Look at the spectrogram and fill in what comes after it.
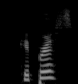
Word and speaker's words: Cypris: And yes, I recognize it's confusing to pronounce the country and island with a soft C, Cyprus, and her name with a hard Cypris.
